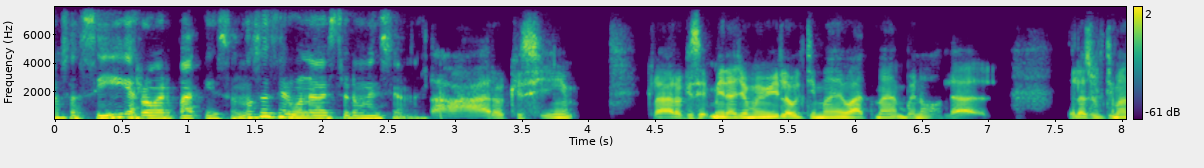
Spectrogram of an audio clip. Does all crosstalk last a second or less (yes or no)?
yes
